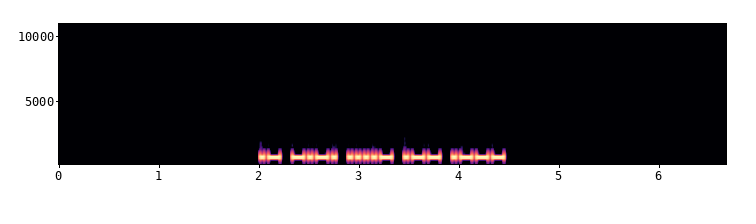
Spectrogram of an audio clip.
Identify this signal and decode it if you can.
Morse code, heard as a keyed tone, about 30 wpm, 700 Hz. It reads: AC4WJ
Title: USA Call Signs - 5 Characters - Repeated 2x - 30wpm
